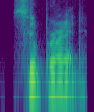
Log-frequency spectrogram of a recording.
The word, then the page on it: superadd: American English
